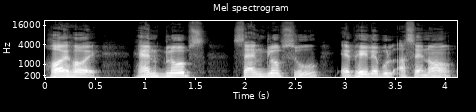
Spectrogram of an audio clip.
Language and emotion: Assamese, neutral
